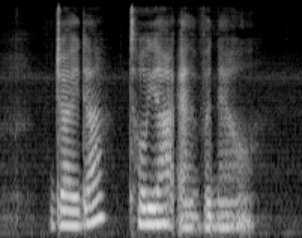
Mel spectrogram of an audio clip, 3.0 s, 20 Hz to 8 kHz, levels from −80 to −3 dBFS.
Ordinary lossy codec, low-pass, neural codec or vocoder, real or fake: Opus, 64 kbps; 7.2 kHz; vocoder, 24 kHz, 100 mel bands, Vocos; fake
